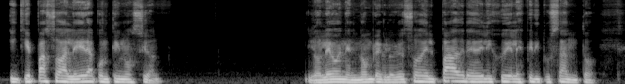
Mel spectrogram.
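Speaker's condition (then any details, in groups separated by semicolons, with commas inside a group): No condition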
